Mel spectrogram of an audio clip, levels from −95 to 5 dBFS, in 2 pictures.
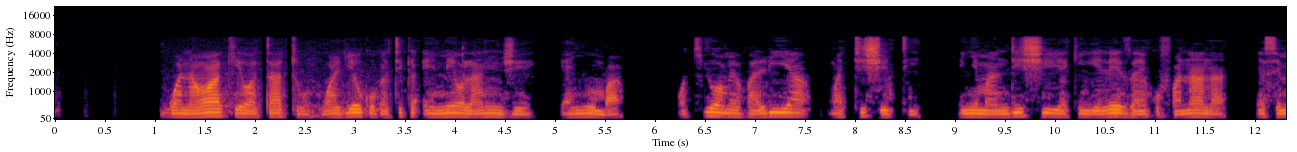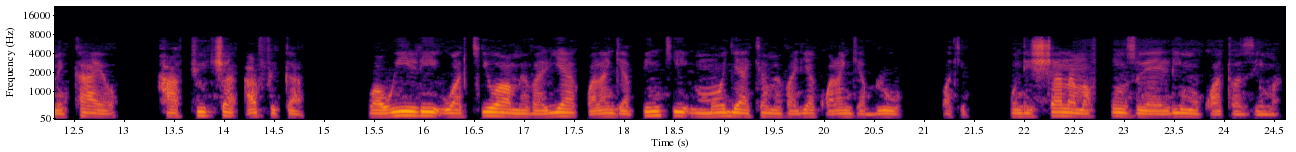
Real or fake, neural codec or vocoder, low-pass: real; none; 7.2 kHz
